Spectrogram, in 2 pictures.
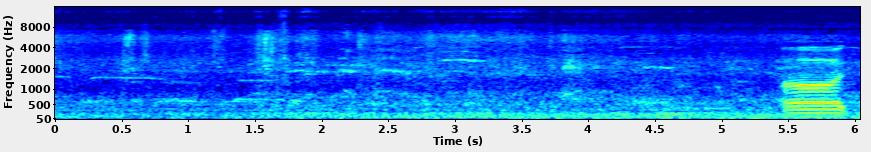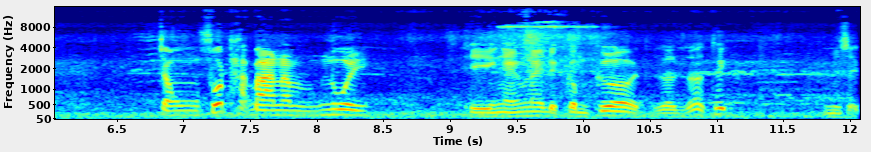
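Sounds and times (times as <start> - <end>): low outdoor hum: 0.0 - 12.0.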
